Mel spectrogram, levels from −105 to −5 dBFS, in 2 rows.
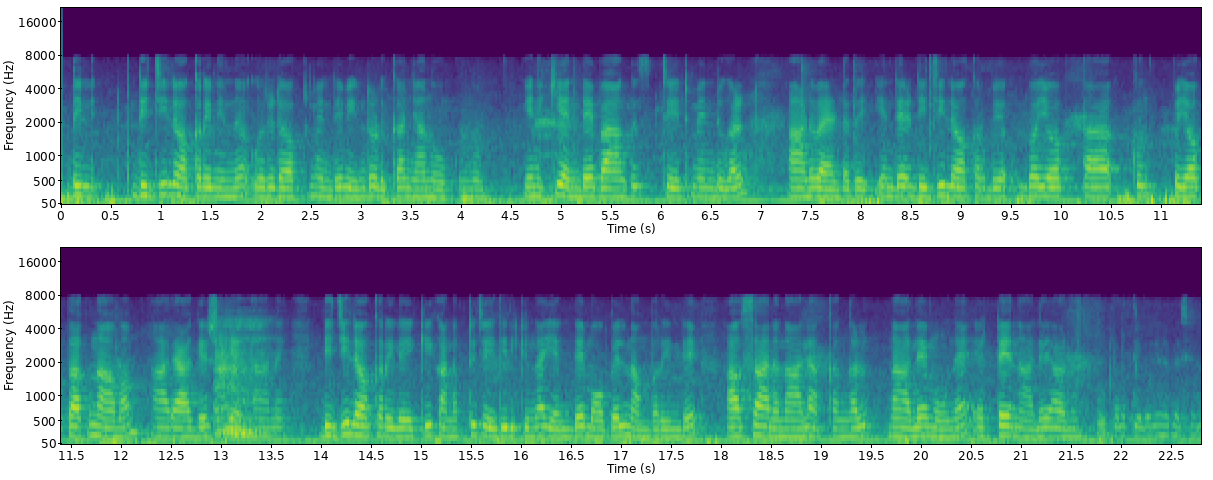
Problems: background sounds at intervals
